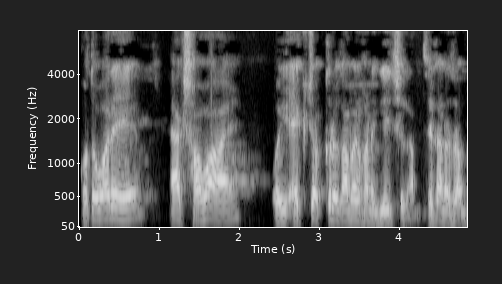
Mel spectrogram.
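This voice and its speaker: A man's voice: a little high, steady tone, normal speed, darkish tone, rough recording. A man with a Bengali accent giving a scolding sermon, asking the audience one rhetorical question after another. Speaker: guru giving a religious discourse.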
